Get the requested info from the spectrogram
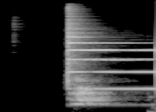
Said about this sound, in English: So I'm over here and I gong on it.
